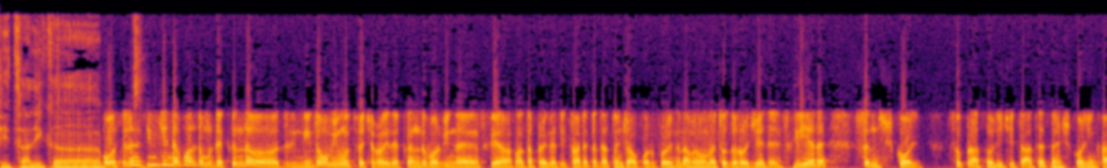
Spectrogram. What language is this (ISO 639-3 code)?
ron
